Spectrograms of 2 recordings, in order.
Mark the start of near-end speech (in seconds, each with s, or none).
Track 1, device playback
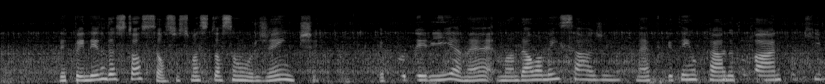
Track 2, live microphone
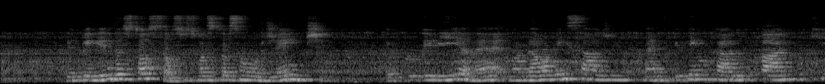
none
